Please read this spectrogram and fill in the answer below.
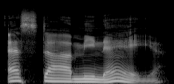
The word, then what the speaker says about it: estaminet: Estaminé. Now, is that... It looks like those first three syllables, none of them get emphasized more than the others. Estaminé. It is spelled E-S-T-A-M-I-N-E-T. Don't forget about the T.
